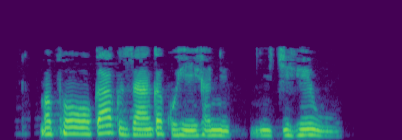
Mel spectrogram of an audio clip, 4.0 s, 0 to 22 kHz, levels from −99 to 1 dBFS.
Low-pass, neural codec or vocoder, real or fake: 5.4 kHz; none; real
